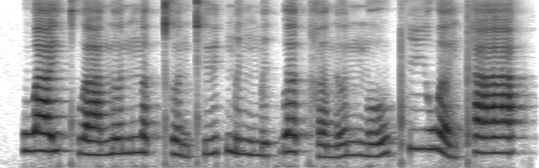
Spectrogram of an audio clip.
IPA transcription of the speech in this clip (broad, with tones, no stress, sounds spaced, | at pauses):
w aː˧ j kʷʰ aː˨ n̪ ɵ˨˧ n ŋ ɐ˧ t̚ t̪ʰ ɵ˨˩ n t̪ʰ yː˨˥ t̚ m ɪ˧ ŋ m ɪ˨˥ k̚ l ɐ˥ t̚ h ɐ˨ n ɵ˧ n n̪ o˨˥ w pʰ iː˥ w ɐ˨ j pʰ aː˥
